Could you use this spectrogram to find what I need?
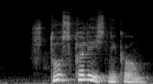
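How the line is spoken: Amazed exclamation. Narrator (Russian): изумленно воскликнул востроносый оператор Игорь Сергеевич

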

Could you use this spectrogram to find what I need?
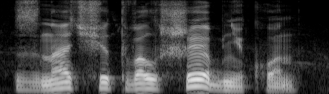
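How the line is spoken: Muttering. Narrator (Russian): пробормотал Джон Том

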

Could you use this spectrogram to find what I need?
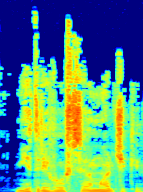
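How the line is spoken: Whispered. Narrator (Russian): шепнула она

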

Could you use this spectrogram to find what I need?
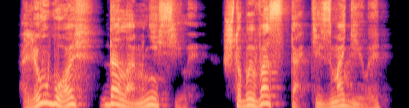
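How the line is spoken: Grim. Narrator (Russian): Мрачно отозвался Генри

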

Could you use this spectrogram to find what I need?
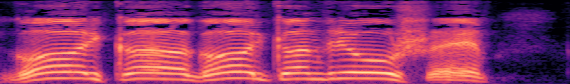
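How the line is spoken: Crowd loudly yelling. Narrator (Russian): со всех сторон так громко заорали

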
